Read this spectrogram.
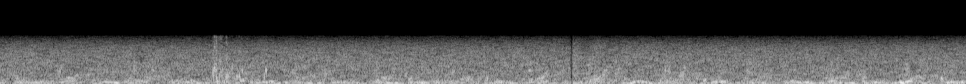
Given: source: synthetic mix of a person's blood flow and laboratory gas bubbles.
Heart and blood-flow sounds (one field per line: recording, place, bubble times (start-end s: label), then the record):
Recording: Doppler ultrasound of blood flow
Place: precordium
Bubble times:
2.09-2.70 s: bubbles
From the record:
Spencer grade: 1 (occasional bubble signal discernible with the cardiac motion signal, with majority of cardiac periods free of bubbles)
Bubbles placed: anywhere in the cardiac cycle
